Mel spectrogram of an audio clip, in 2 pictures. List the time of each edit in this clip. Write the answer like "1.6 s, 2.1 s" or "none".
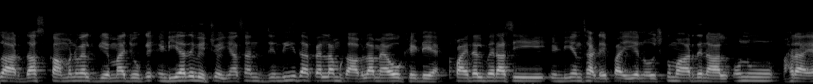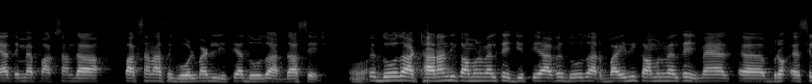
4.5 s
